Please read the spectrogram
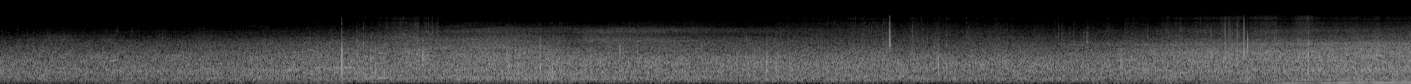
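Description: Downtown street traffic at an intersection: a steady wash of car engines and tyre noise. A deeper engine rumble builds near the end as a flatbed tow truck pulls through.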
